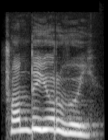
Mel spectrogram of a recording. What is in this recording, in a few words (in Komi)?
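"шондіюр вый", Komi, female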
